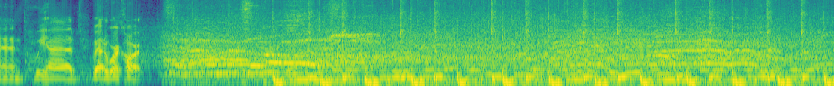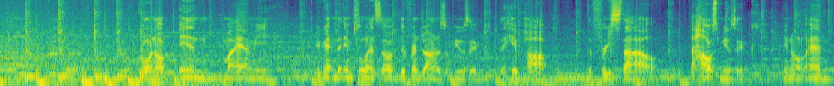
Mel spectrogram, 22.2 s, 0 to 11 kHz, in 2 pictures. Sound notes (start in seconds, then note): 4.4 deep bouncy music; 6.4 crowd cheering energetically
